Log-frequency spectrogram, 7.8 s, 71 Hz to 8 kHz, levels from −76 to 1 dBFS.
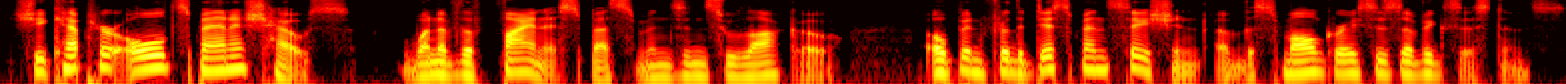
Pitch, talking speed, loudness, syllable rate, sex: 130 Hz, 175 wpm, -22 LUFS, 4.2 syllables/s, male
